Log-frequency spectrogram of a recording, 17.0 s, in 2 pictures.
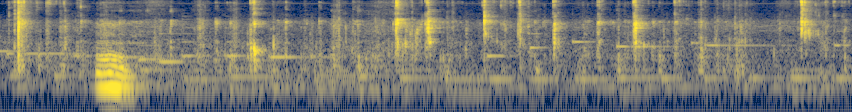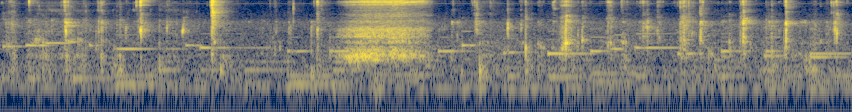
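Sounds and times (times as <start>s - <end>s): crunchy chewing: 0.0s - 17.0s
quiet background music: 0.0s - 17.0s.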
